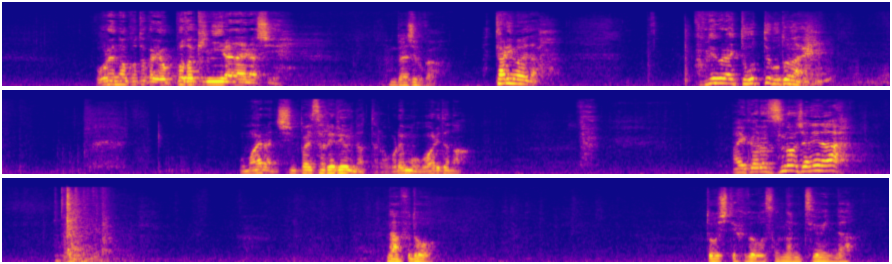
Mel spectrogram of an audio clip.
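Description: A young man speaks tensely nearby.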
